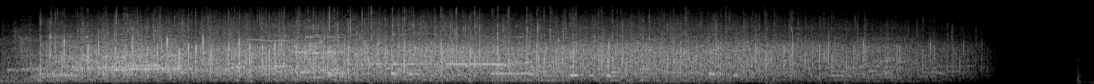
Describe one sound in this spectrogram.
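An orchestra plays loudly in a large hall, then fades out.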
